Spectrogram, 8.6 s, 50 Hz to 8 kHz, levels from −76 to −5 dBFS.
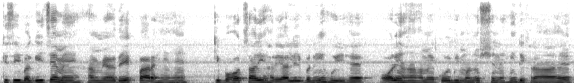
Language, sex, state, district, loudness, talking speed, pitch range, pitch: Hindi, male, Bihar, Saharsa, -16 LUFS, 180 wpm, 150-170 Hz, 155 Hz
